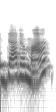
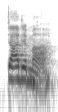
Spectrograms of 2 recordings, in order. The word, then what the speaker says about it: Daruma: asking how do you spell it? The Uh, the the little figure with the eyes. oh, the daruma. Dadima.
